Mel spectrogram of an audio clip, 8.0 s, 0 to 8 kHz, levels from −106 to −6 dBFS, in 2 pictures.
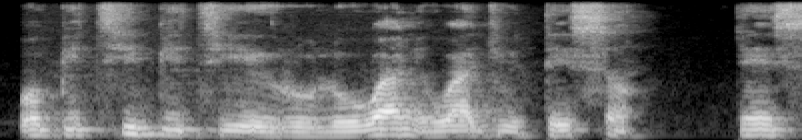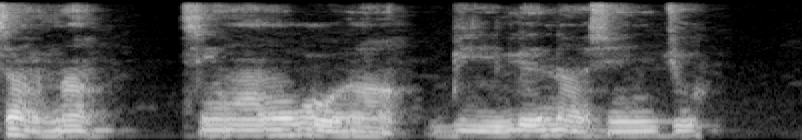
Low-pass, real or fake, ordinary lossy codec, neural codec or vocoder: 7.2 kHz; fake; none; vocoder, 44.1 kHz, 128 mel bands every 256 samples, BigVGAN v2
